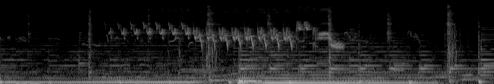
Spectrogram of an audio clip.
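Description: A small bird chirps in quick, repeated high tweets that run together into a short song, clear, over a steady low background hum.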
